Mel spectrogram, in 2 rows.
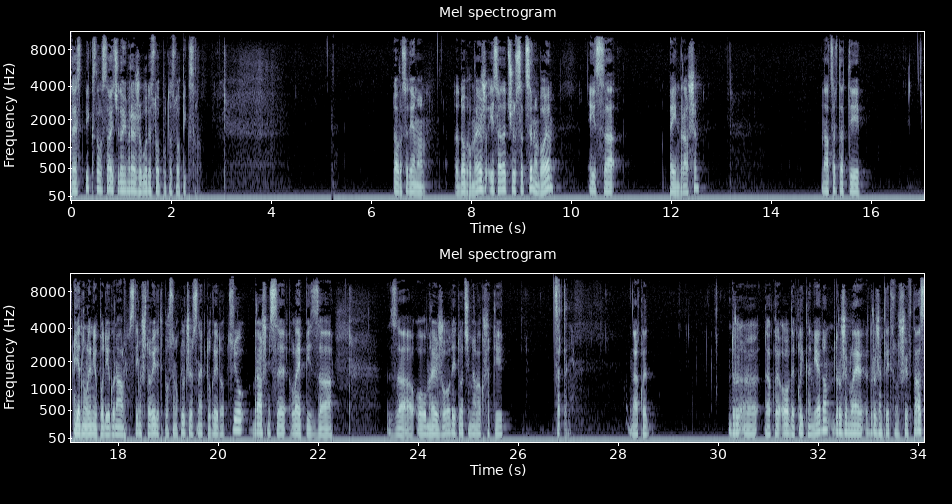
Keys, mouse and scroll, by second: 1.0 KP_1, 1.9 click, 1.9 KP_0, 3.1 click, 6.3-6.8 ctrl+scroll down 2, 10.8 click, 26.3 click, 27.9 shift+click, 30.1 ctrl+z, 31.3 ctrl+z, 32.2 click.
